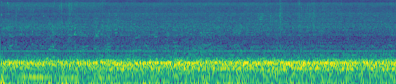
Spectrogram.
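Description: Cabin noise of a jet airliner taxiing: the steady drone of the engines at taxi power with a low rumble from the wheels rolling over the taxiway, heard from inside the cabin.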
